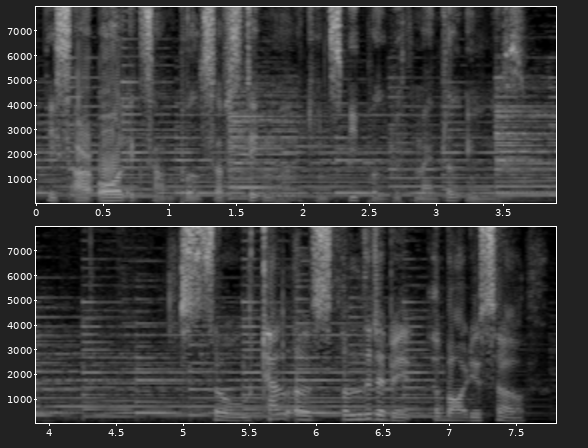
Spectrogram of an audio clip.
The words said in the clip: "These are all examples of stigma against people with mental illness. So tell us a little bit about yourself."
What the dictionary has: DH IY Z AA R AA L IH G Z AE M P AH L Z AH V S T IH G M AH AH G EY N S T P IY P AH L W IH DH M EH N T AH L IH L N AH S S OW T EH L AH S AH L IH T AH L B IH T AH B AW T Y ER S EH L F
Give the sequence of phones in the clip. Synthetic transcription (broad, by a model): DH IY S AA R AA L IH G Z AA M P AH L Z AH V S T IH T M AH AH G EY N S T P IY P AH L W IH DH M EH N T AH L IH N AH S S OW T EH L AH S AH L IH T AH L B IH T AH B AW T Y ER S EH L F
